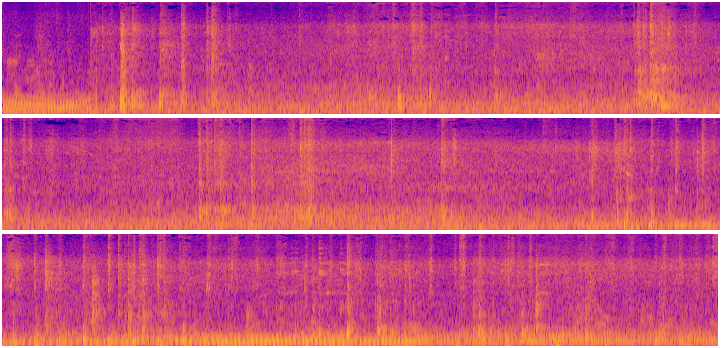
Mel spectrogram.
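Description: Stainless steel trays clatter as they are stacked and set down on a metal counter.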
